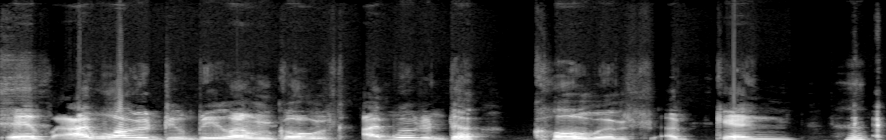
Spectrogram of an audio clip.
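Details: Adult male speaker; dysarthria (cerebral palsy).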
